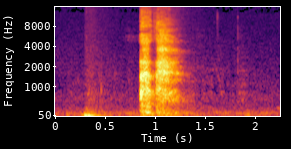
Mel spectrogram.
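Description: A man sighing into a close studio microphone: one breathy exhale about a second in.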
